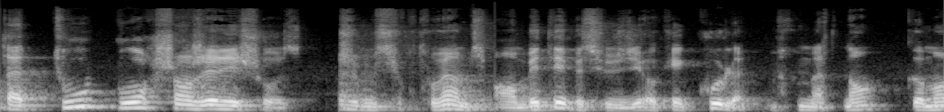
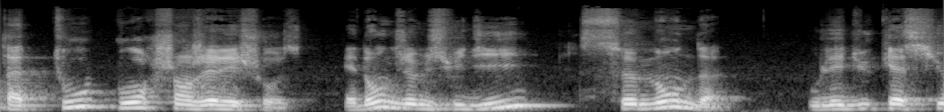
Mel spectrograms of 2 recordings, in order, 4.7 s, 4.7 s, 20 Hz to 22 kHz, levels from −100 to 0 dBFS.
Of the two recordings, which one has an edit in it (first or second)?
first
